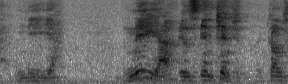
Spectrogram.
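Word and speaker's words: نية: Niyyatun is the word, but we just said Niyyah and pronounce this as if it's Niyyah.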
